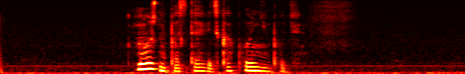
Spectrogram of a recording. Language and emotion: Russian, sad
